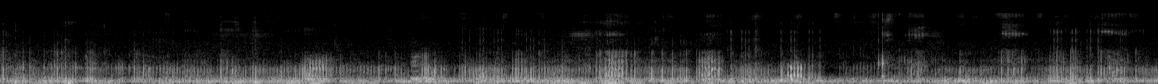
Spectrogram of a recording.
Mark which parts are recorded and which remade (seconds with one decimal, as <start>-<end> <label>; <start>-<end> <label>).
0.0-0.8 recorded; 0.8-1.3 remade; 1.3-11.6 recorded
